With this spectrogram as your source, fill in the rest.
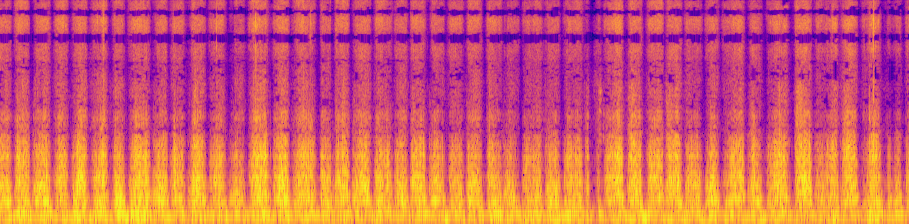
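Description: Long nails scratch back and forth across a padded grey microsuede seat, leaving marks visible in the nap. Each stroke makes a soft, brushy rasp, and the strokes repeat steadily and quickly throughout in a dense, even rhythm.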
